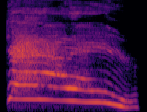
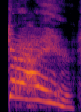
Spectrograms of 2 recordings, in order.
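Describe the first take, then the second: First: Very slow, stretched high yell; drawn-out shout. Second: Sudden high playful yell; mock shout. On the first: Pretend. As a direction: drag the shout out long. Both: Yelling at the lagging stream.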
